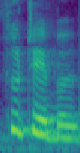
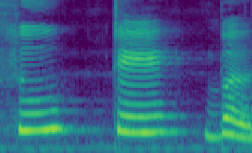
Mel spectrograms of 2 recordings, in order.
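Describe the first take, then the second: First: Said in the usual way. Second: Drawn-out word. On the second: Shown as a demonstration. Teacher to shorthand students, suitable drawn out slowly. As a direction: stretch suitable out very slowly, syllable by syllable. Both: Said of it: "तो word होगा".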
